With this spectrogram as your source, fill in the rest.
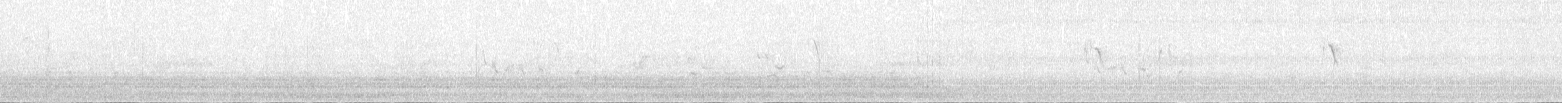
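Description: Bicycle tyres hum steadily on smooth asphalt.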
